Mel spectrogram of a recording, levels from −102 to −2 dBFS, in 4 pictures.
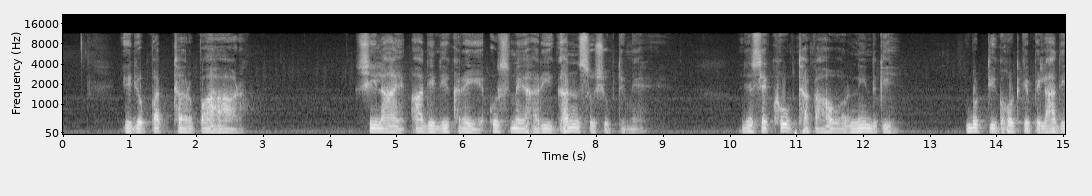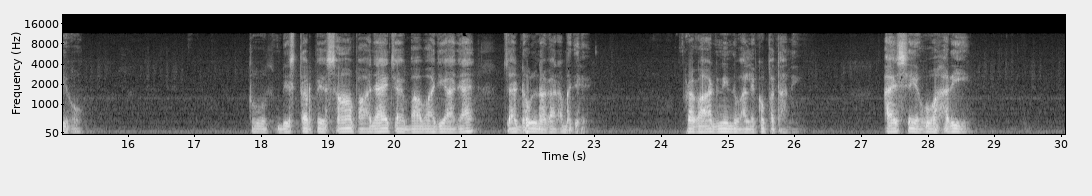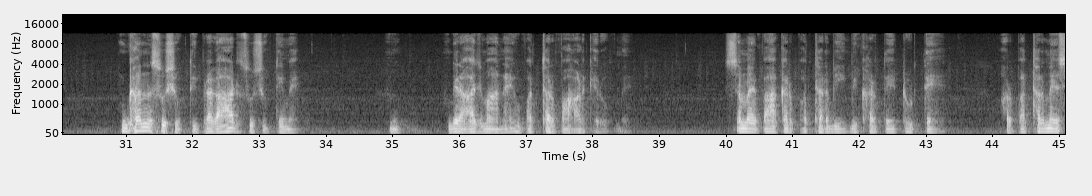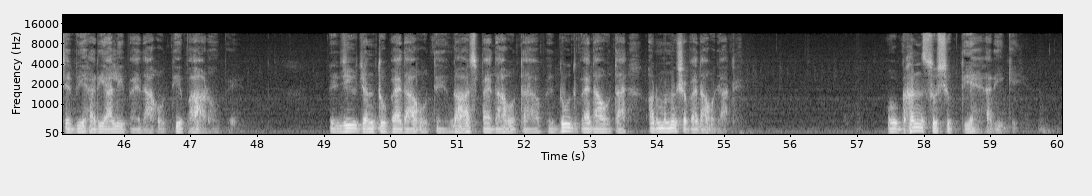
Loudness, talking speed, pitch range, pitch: -18 LUFS, 110 wpm, 90-100 Hz, 95 Hz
